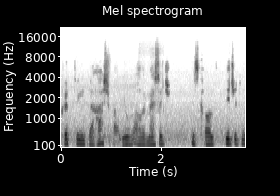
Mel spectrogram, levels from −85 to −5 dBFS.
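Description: Speech suppressed in double talk affects this speech recording from 0.0 to 1.28 s, briefly at 2.07 to 2.19 s, and from 2.6 s to the end. The talker's level sinks by around 10 dB, and by a milder 5 dB or so in the short middle dip, likely because the echo canceller, hearing both sides at once, turned everything down. The other side's voice leaking through is audible at 0.17 to 0.52 s, 0.87 to 1.03 s, 1.37 to 1.46 s and from 2.07 s to the end. It sits roughly 25 dB under the talker, fainter still near 1.4 s, and is likely loudspeaker playback the canceller failed to remove from the microphone.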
